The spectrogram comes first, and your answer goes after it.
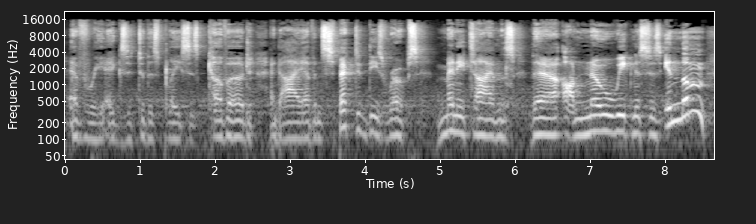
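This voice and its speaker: A man's voice: mid-range voice, lively intonation, pushed and bright, slight background noise. A man playing a smug, menacing doctor holding a prisoner, speaking formally and with cool confidence in a web film. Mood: cool, confident. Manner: formal, measured, coolly confident. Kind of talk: scripted villain dialogue in a web film.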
